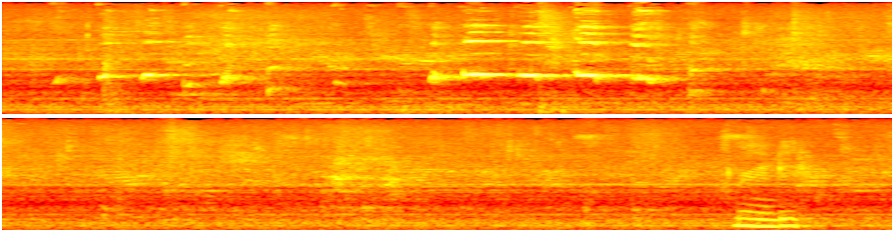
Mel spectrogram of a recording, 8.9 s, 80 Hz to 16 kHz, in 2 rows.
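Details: Young Beagles of the Camo and Buddy litter, with female 5964 nearby, recorded 18 April 2020: thin, high whistled whines in short bursts early on, a brief low yelp near the end, and soft human voices in the background.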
